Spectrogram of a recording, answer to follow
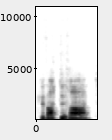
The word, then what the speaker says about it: Quadrat: Make sure to pronounce the U here like a soft V, ja? Quadrat.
